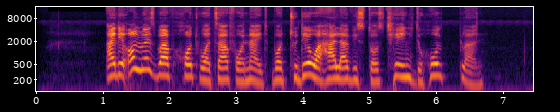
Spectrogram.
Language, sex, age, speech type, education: Nigerian Pidgin, female, 30-45, spontaneous, tertiary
